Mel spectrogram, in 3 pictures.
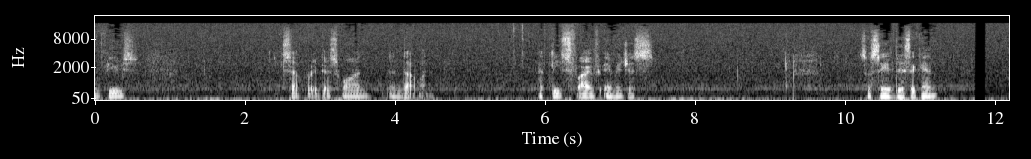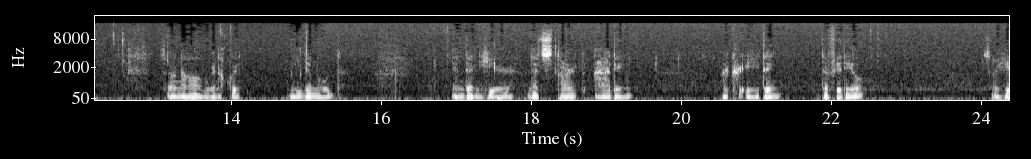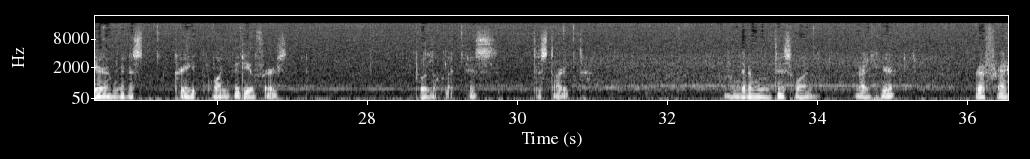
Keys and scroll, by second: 11.6 F1, 16.7-19.6 typing, 23.9-26.7 typing, 28.2-28.6 typing, 31.7-32.6 typing, 33.9-35.2 typing.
